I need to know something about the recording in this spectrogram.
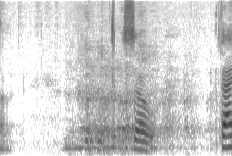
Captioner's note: laughing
